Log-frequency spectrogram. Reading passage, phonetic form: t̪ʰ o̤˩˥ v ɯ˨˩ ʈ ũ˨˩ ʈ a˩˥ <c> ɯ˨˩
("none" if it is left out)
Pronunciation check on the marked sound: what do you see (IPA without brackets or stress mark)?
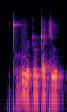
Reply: c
